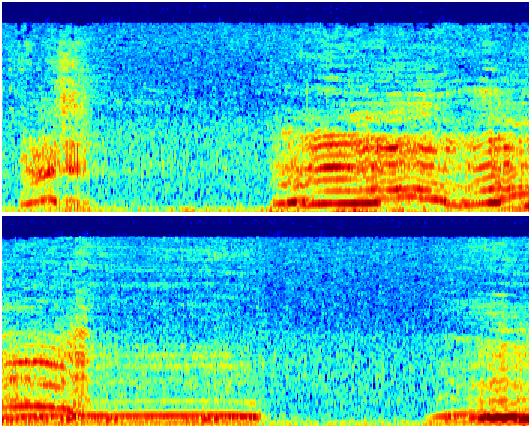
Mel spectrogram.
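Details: Sad, upset cows moo repeatedly: a brief opening call, then long wavering moos that rise, dip and settle into a flat, sustained low tone, and another moo begins at the end.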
